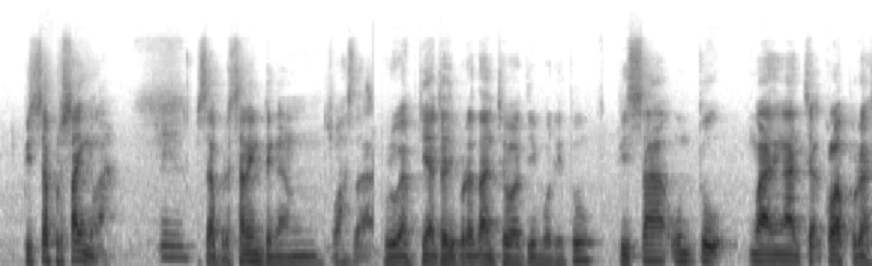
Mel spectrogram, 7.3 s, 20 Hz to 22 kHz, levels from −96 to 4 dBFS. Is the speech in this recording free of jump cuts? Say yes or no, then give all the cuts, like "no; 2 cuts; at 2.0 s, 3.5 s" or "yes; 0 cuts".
no; 3 cuts; at 3.1 s, 5.0 s, 6.1 s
